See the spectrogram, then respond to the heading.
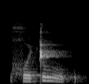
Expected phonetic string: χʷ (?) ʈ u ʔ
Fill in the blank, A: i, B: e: A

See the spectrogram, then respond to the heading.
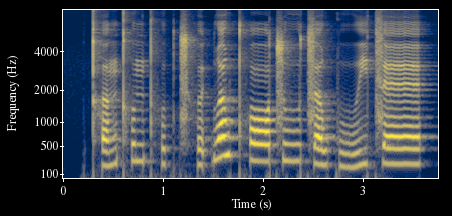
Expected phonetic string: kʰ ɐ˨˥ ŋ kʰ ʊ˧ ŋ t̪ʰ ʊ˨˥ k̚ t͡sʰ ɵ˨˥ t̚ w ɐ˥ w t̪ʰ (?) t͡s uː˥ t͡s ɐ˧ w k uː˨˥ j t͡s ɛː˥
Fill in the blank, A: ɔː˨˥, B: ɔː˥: B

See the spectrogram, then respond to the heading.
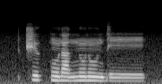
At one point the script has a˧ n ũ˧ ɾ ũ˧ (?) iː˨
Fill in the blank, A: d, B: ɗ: A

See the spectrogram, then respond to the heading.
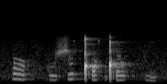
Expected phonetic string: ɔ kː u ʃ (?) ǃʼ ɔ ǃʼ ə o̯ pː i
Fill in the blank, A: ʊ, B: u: A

